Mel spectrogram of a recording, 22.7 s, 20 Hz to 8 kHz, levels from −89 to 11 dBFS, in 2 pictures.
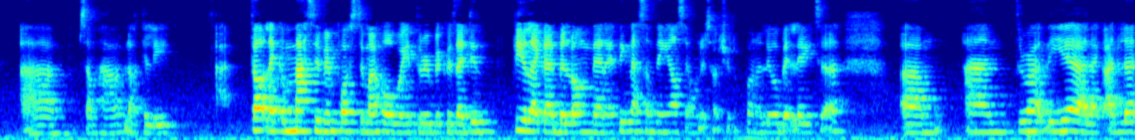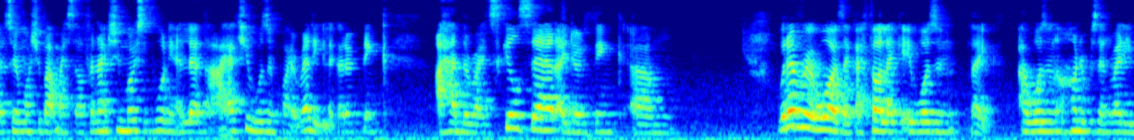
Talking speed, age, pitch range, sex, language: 235 wpm, 10-29, 190-215 Hz, female, English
